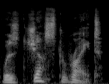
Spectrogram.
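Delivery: ordinary delivery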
